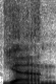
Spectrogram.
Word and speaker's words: Jan: Amsterdam at the time they pronounced the J as Yan so Jan sounds like Yan but the Brits used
